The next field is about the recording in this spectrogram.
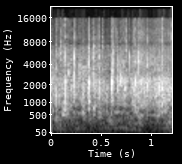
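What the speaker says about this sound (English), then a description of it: "clapping for that" Applause from a US Congress floor session, played back as a recording, comes through as a short, faint patter of clapping with voices talking over it.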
